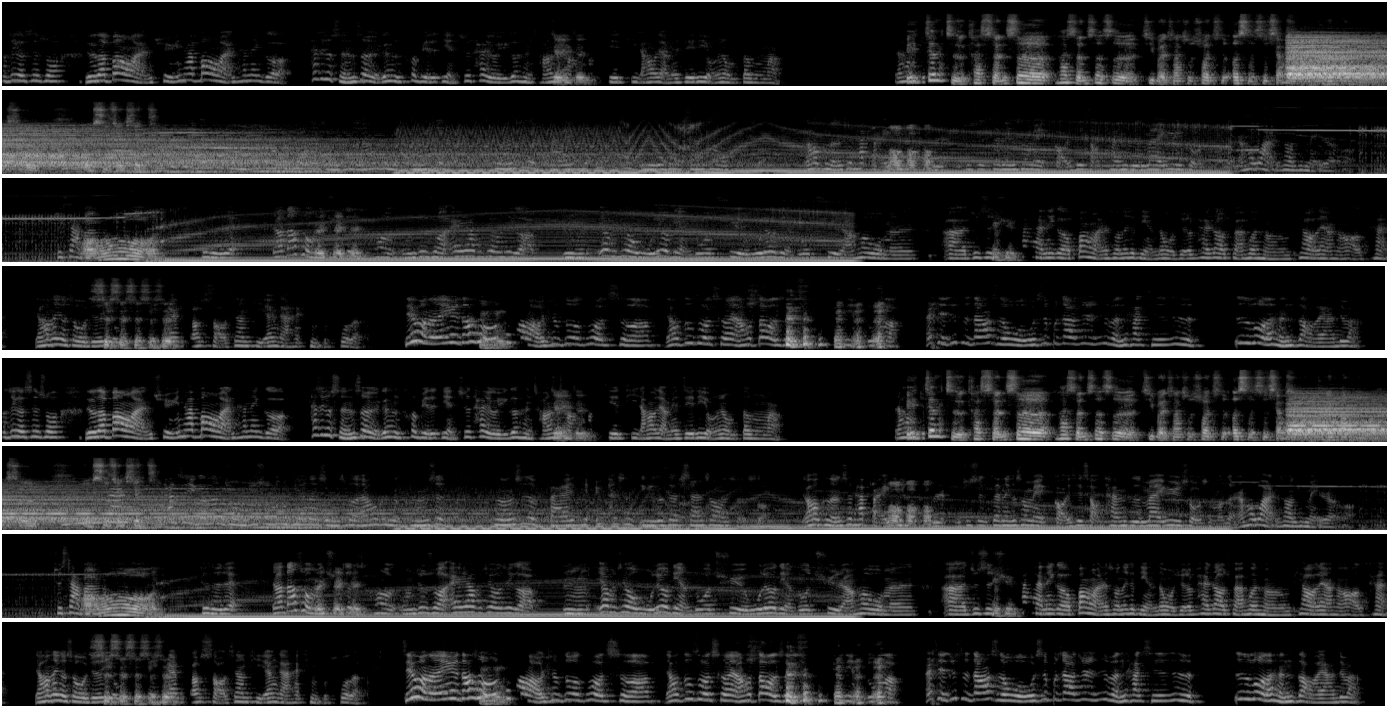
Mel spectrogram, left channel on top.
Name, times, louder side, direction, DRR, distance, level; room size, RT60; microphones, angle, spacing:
voice 1, 0.0-5.8 6.1-7.8 8.9-9.2 11.2-11.3 14.4-21.5 21.8-27.4 28.2-28.7 29.7-41.6 41.9-49.6 49.9-50.5 50.8-53.6 53.9-55.1, right 4 dB, 40° right, 0.4 m, -35 dB
voice 2, 5.5-5.9 9.0-15.5 22.7-23.2 28.5-29.4 30.8-31.3 37.6-37.9 42.5-43.3 46.3-46.6 49.4-50.4, right 1 dB, 15° right, 1.6 m, -30 dB
sound 1, 12.8-22.3, left 2 dB, 60° left, 1.7 m, -28 dB
sound 2, 14.4-18.5, left 1 dB, 15° left, 3.9 m, -38 dB
sound 3, 17.8-36.2, left 1 dB, 85° left, 1.0 m, -35 dB
10.0 x 4.7 x 3.1 m
head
